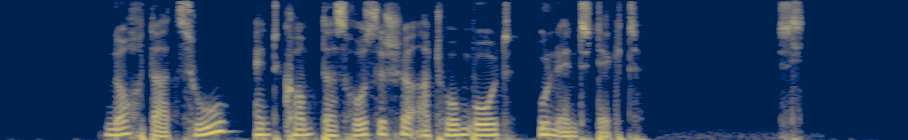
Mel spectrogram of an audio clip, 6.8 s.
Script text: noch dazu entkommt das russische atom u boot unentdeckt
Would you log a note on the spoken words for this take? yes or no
yes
